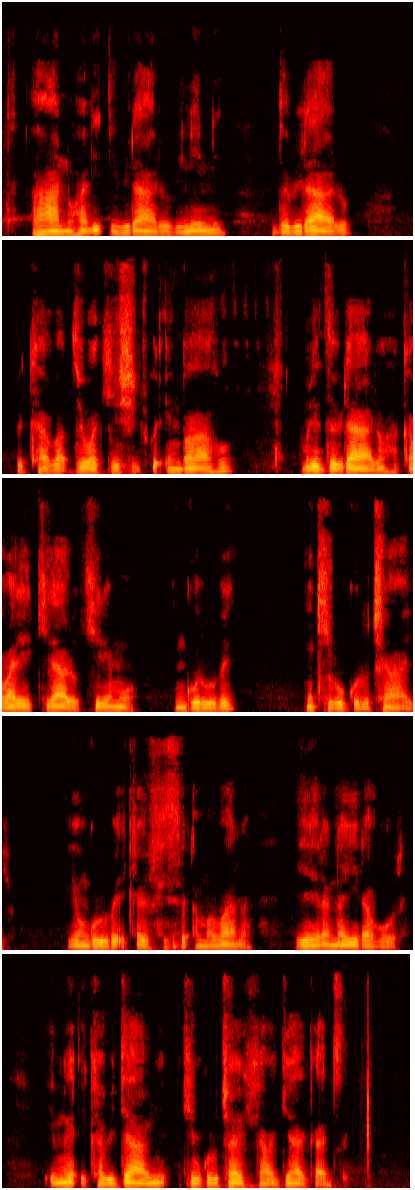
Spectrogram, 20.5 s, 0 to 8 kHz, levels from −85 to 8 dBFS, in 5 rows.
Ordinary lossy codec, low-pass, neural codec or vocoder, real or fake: AAC, 32 kbps; 7.2 kHz; codec, 16 kHz in and 24 kHz out, 2.2 kbps, FireRedTTS-2 codec; fake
